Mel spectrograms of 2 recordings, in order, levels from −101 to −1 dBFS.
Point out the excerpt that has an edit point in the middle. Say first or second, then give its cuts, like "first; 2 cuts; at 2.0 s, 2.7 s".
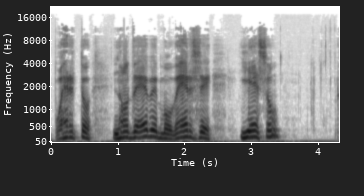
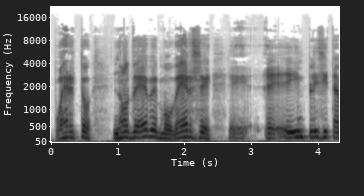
first; 1 cut; at 2.6 s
